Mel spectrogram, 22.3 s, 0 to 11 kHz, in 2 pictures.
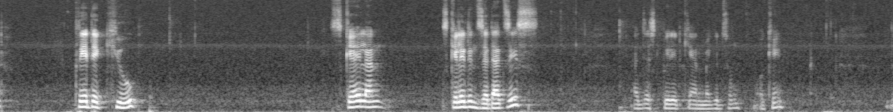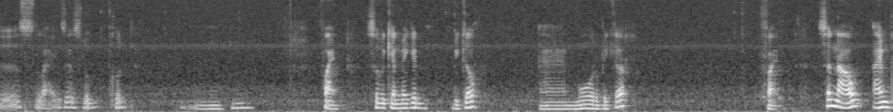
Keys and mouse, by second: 4.0 s, 4.2 z, 7.8 KP_Decimal, 9.1 middle click, 9.7-10.7 middle drag, 11.5 s, 13.2-13.6 middle drag, 13.7-14.1 middle drag, 15.3 s, 17.6 s, 20.3 click.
